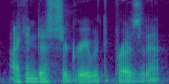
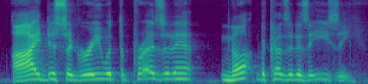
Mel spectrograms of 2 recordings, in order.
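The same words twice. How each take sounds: First: Said in the usual way. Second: Put-on higher-pitched Boston accent, speechmaking delivery; JFK. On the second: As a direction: declaim it like a Boston-accented president. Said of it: "J F K".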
